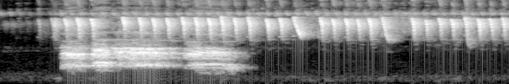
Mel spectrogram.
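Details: Rapid 'nembak rapat' song of an olive-backed tailorbird, with a dense string of high, piercing downward-sweeping notes. A lower, rougher chattering runs beneath the opening seconds.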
